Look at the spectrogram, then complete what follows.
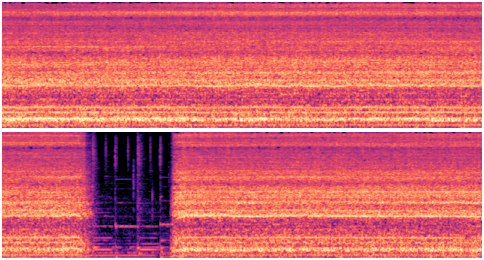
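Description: Electric food chopper running at full speed, its blades chopping raw mutton mince with onion, coriander and spices. A steady motor whine cuts off for about a second around two-thirds of the way through, then starts again.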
